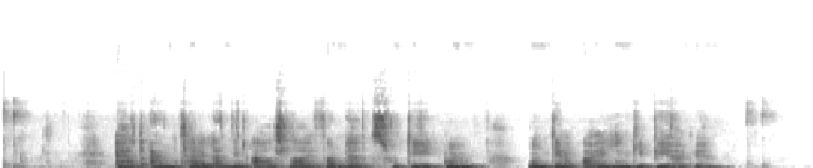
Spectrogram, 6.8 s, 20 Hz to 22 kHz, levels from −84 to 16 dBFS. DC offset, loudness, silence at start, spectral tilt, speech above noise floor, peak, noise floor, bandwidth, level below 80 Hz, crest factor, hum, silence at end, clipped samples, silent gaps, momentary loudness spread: under 0.1%; -17 LUFS; 0.1 s; -6.5 dB/octave; 39 dB; -2 dBFS; -54 dBFS; 7.8 kHz; -56 dBFS; 14 dB; none; 0.75 s; under 0.1%; none; 7 LU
